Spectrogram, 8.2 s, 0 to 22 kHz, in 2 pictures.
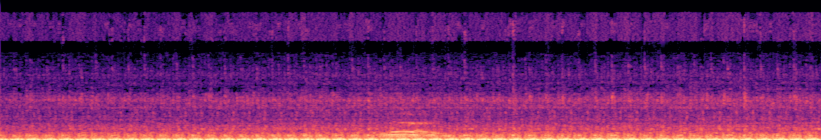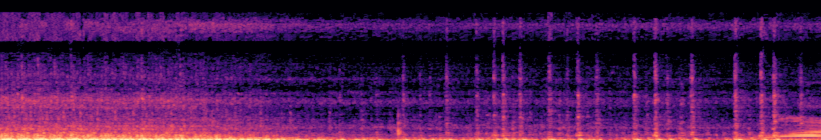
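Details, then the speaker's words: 1966 Buick Sport Wagon V8 after ignition points work: deep, smooth, even burble with no skipped beats or misses for about five seconds before shutdown, sounding far better than before; normal idle. "that's more like it that sounds so much better it sounds 100 times better than last"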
